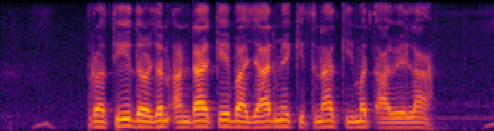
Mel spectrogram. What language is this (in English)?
Bhojpuri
